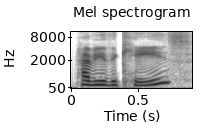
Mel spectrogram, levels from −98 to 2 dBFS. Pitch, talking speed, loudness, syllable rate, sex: 235 Hz, 265 wpm, -19 LUFS, 5.3 syllables/s, female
